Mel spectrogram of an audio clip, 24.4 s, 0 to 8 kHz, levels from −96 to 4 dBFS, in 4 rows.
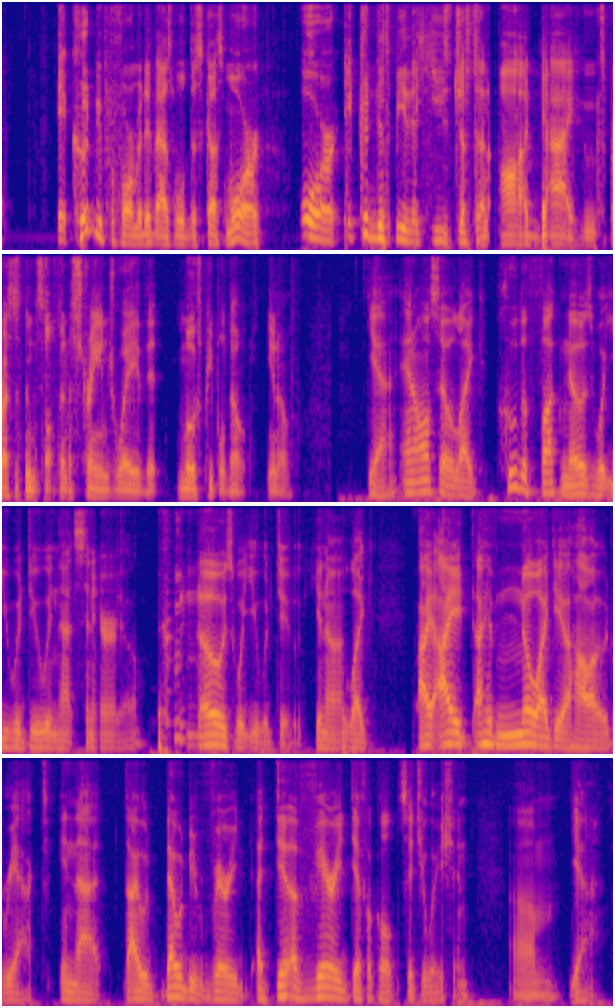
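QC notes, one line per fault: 2.46–6.79 s and 13.13–14.26 s, repeated packet loss (robotic sound): packets kept going missing or arriving late, and the receiver patched each hole by extending the last sound. The first stretch, from after "performative as we'll discuss" to "strange way that most", has around fifty short gaps of up to 75 ms, with about 30% of it concealed. The second, from "would do in that" to "what you would do", has nine gaps of up to 95 ms, with about 39% concealed. Both sound choppy, with pieces of the speech missing.
15.53–15.63 s and 16.25–16.32 s, burst of packet loss: a short run of packets was lost each time, about 80 ms and then about 60 ms. The receiver filled each gap by continuing the last sound and fading it down, so there is a brief held buzz or fading hiss before the audio jumps ahead with that slice missing. The first burst falls just before "like I I I". 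All of this sits within a call-codec band that stops at 8 kHz, which fits G.722.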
